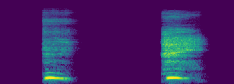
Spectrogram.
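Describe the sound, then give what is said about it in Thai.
Two short, breathy exhalations demonstrating faint, shallow breathing with very little breath, a second or so apart, each with a soft voiced edge like a faint sigh, with silence around them and no talking. “ในทางตรงข้ามค่ะของอีกฝากหนึ่งเลยก็อาจจะเป็นการหายใจที่เขาเรียกว่ารวยรินก็คือหายใจน้อยมากหรือแค่แบบ”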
